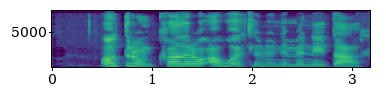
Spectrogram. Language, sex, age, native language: Icelandic, female, 30-39, Icelandic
